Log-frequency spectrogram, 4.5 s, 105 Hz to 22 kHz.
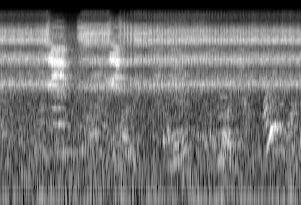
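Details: A Kuroiwa's cicada gives a steady, high, hissing drone that swells briefly twice in loudness, recorded on 16 October 2021 at Neo Park Okinawa while a capybara keeps eating.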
